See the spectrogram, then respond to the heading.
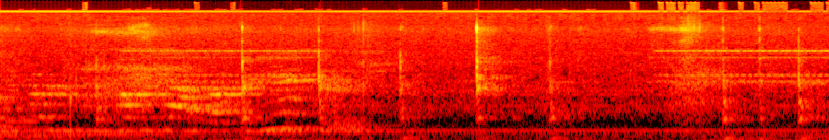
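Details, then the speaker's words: Coilover shock absorber stroked on bench, holding gas and seal fine: sharp, uneven dull knocks a few times a second; knock cause unclear, bushings to be removed by machinist for inspection. "Но вот этот вот стучок,"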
